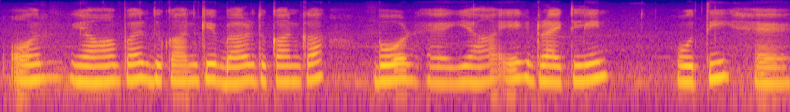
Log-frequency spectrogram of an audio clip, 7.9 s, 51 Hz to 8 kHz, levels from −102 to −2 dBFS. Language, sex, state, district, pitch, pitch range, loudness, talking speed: Hindi, female, Bihar, Jahanabad, 215 Hz, 205-230 Hz, -19 LUFS, 120 wpm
